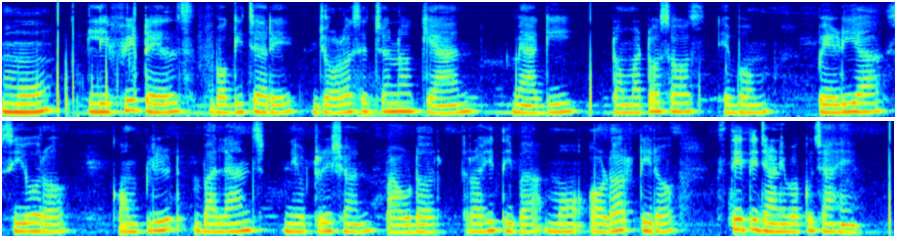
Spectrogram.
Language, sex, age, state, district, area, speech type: Odia, female, 18-30, Odisha, Ganjam, urban, read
